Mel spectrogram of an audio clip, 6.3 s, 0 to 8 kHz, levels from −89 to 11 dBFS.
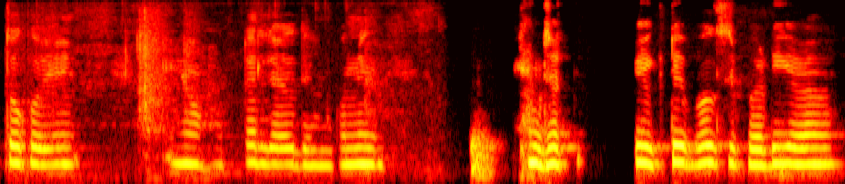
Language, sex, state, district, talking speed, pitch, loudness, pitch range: Rajasthani, female, Rajasthan, Nagaur, 115 wpm, 230 Hz, -17 LUFS, 225-240 Hz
